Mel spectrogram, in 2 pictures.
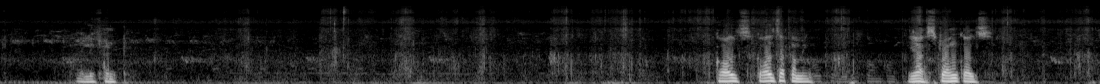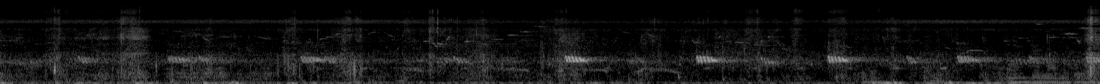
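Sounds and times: animal alarm calls: 15.5s - 22.0s.

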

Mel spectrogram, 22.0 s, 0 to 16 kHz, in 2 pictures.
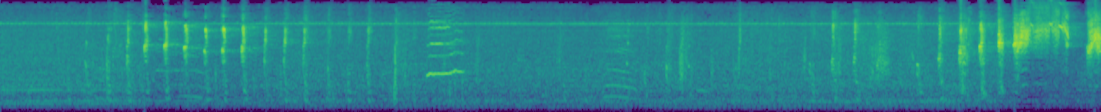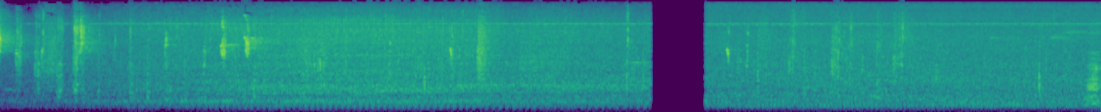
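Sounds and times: steady low hum: 0.0s - 17.5s.

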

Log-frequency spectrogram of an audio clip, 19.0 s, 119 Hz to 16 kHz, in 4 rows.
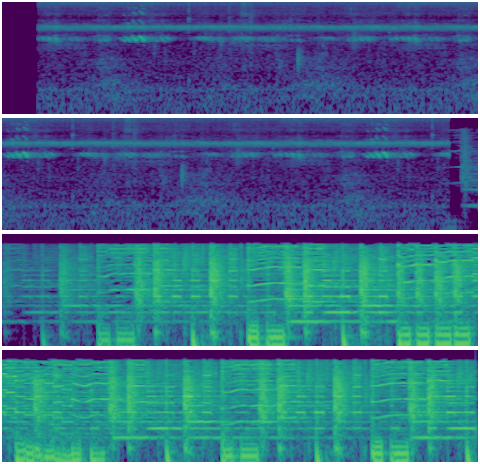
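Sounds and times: insects buzzing and chirping: 0.4s - 9.4s.

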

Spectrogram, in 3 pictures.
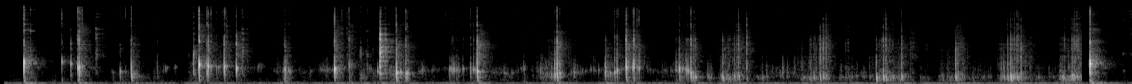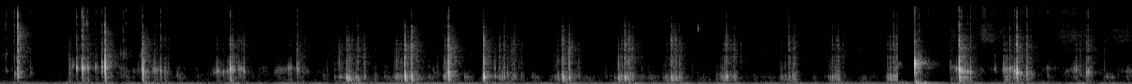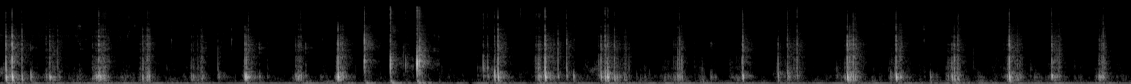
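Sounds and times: chalk being chewed: 0.8s - 26.2s.

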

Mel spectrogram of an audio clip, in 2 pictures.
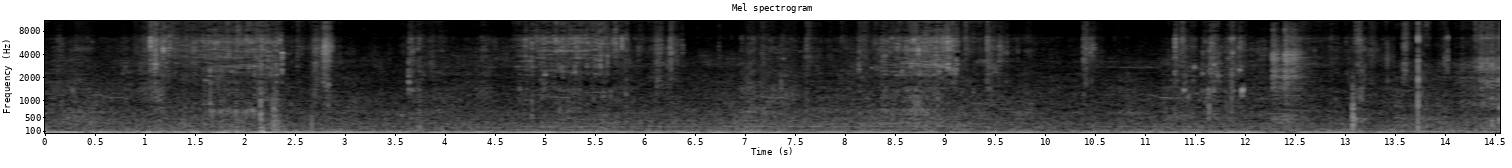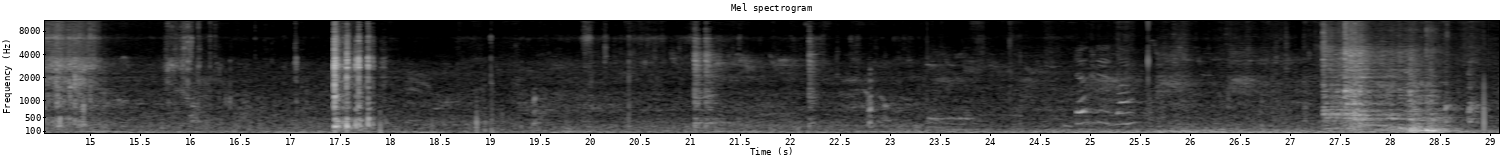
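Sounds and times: hands sloshing rice in water: 14.2s - 16.4s.

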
